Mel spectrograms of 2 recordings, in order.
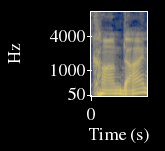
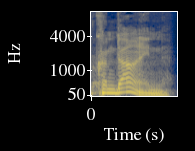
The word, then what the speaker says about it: condign: You could pronounce it condign or condign.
